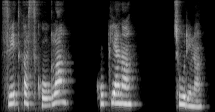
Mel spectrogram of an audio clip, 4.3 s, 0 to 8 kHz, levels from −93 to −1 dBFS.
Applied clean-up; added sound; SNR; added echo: neural mask model Resemble Enhance denoiser.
